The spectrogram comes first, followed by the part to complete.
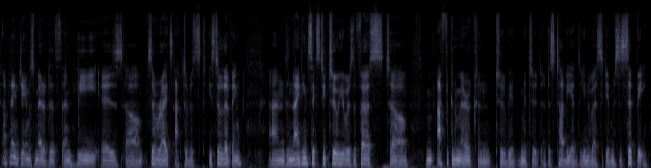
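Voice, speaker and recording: A man, an opera singer, explaining things in a measured, halting way on a radio interview. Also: fairly low pitch, fairly even intonation. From India.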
